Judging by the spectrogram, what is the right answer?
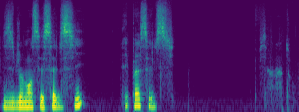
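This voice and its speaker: A man with a rough, hoarse voice chats loosely with his live audience while he works on a gadget. He thinks out loud, mutters to himself and keeps up a friendly running commentary. His voice sits in an ordinary middle pitch. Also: steady tone, moderate pace. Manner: chatty, talks to viewers while tinkering, thinks aloud. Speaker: streamer doing electronics modding. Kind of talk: casual live-stream chat while working.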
